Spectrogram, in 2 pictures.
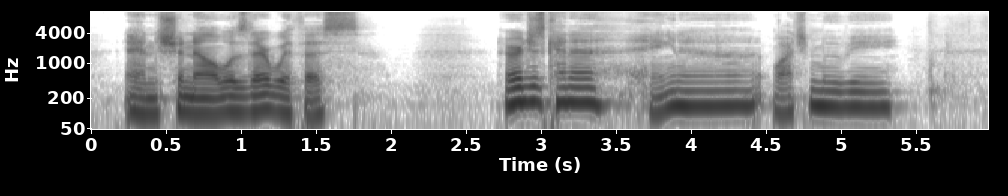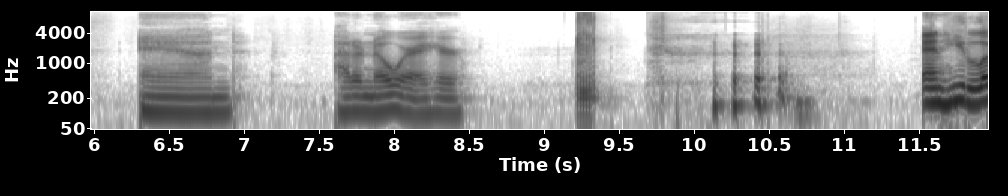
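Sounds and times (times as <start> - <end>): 
speech: 0.2 - 1.8, 2.8 - 5.4, 6.3 - 7.0, 7.6 - 8.6, 9.7 - 10.8, 11.5 - 11.9
fart: 9.2 - 9.5.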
